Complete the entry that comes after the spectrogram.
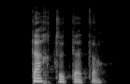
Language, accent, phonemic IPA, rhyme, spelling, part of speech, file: French, France, /taʁ.t(ə) ta.tɛ̃/, -ɛ̃, tarte Tatin, noun, LL-Q150 (fra)-tarte Tatin.wav
- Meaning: tarte Tatin (upside-down cake prepared with caramelized apples or other fruit)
